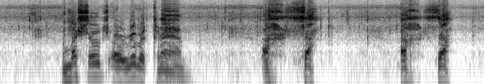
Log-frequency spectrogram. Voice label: "axthah", Karuk

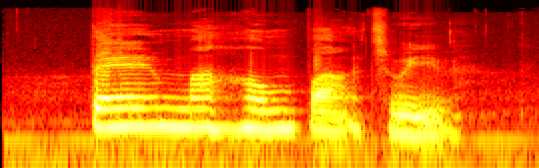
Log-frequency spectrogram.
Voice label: karuk

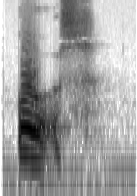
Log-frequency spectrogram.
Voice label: "uus", karuk

